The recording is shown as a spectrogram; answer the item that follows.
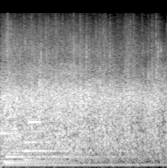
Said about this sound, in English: let's give them a big hand clap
